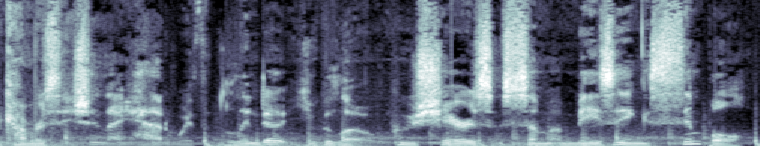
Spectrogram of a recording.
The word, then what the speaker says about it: Ugelow: My name is Linda Ugelow. People question, how do you say your last name? So before you get to do that, Shawn, Ugelow, I live in Boston.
